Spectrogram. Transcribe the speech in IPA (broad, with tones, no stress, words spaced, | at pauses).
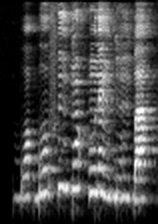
bɔ˨ɡ͡bo˧fĩ˦ ɡ͡bɔ̃˦˨hũ˧ ɾɛ̃˧ɡ͡bũ˧ɡ͡ba˧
